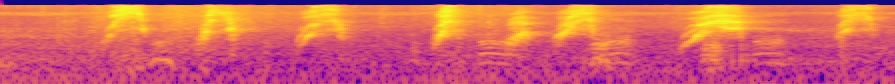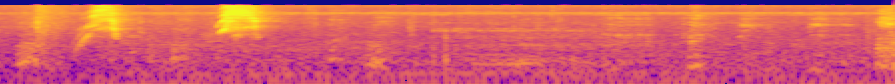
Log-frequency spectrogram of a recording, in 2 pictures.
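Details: Over ten Formosan rock macaques suddenly begin playing and scuffling around the recordist, giving harsh, high-pitched squeals and shrieks in quick, irregular bursts.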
